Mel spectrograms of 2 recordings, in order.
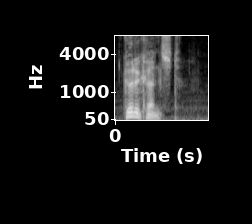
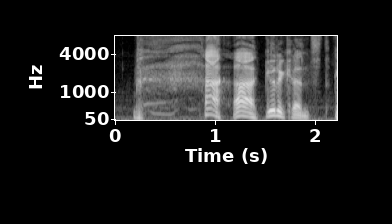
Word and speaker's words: Gutekunst: Gutekunst. – Gesundheit. How do you say his last name? – Gutekunst.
